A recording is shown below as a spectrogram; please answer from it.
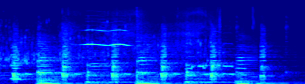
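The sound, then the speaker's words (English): Rhythmic gurgling gulps from a nearly empty bottle, with a brief thin high whistle rising over the sloshing liquid partway through. “Uh, yeah, I'm low here, so you might get Whistle Jones a little bit.”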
